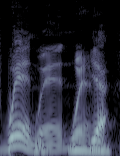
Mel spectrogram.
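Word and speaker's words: Nguyen: And for the longest time I just I just said it phonetically until I was in front of him and then you got cancelled and then so and then he was like it's win and I was like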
